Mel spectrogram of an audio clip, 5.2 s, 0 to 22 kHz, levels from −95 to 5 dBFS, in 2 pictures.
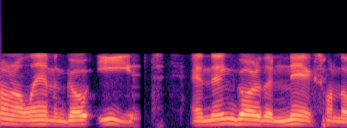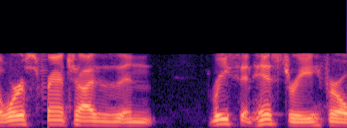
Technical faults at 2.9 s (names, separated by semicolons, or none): packet loss with pitch repetition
